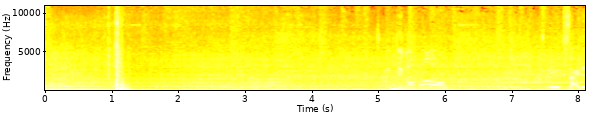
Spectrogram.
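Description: Portable 12-volt piston air compressor running steadily, a loud rapid chugging, while it inflates an off-road tire through a coiled hose. There is a sharp click about a second in.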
